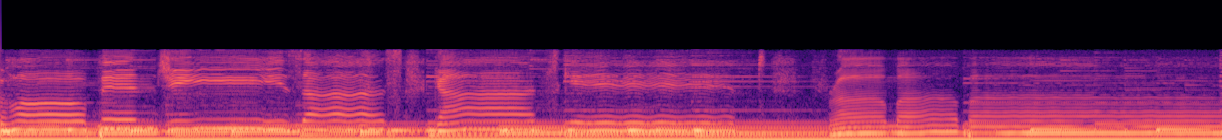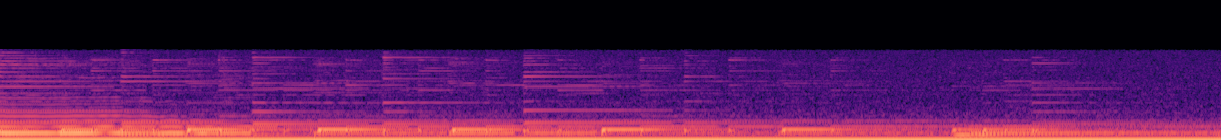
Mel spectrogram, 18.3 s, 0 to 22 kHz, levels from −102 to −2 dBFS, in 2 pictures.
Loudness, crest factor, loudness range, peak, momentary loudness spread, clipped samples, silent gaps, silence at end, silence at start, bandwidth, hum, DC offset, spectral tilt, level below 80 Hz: -26 LUFS; 16 dB; 13 LU; -8 dBFS; 18 LU; under 0.1%; none; 0 s; 0 s; 6 kHz; none; 6%; -8.5 dB/octave; -50 dBFS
